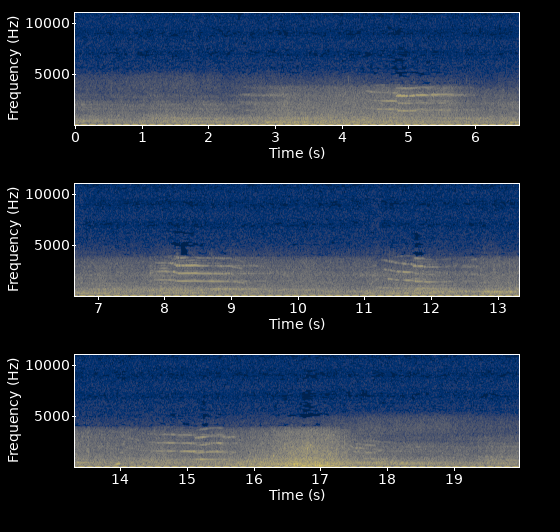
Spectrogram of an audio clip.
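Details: Whale song made of harmonic, wavering tonal cries, some sliding downward, returning about every two to three seconds over a steady low pulsing throb, with a broad rushing burst near the end.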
